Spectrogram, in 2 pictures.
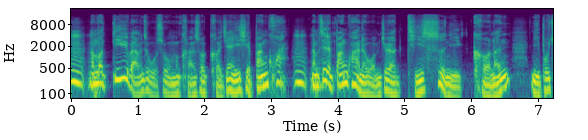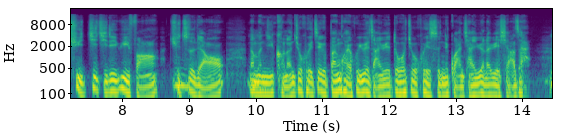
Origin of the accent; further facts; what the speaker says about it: China; 说肥胖，是我们中国人死亡的第五大因素之一吧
